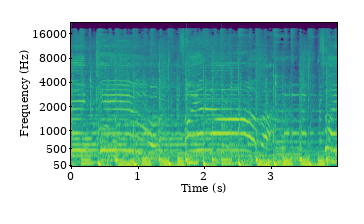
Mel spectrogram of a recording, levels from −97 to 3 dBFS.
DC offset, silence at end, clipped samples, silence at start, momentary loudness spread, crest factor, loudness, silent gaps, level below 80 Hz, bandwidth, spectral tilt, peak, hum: under 0.1%; 0 s; under 0.1%; 0 s; 2 LU; 8 dB; -9 LUFS; none; -16 dBFS; 19.5 kHz; -5.5 dB/octave; 0 dBFS; none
